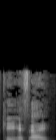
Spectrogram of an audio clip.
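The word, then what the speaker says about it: xi: so that symbol is the common Greek letter as we would pronounce KSI a Venn diagram shows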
